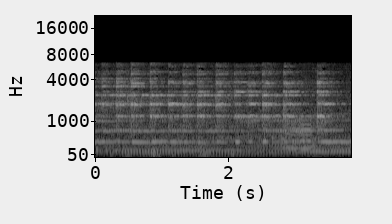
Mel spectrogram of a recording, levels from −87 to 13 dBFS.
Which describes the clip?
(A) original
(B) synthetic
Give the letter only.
B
